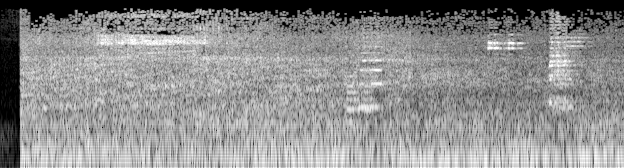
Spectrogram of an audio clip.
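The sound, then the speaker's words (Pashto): Busy large passenger bus terminal in Quetta: a dense, steady roar of traffic and engines, with a few vehicle horn toots, one long and several short. “دا په کوټه کې د مسافرونکو بسونو یو لوی اډه ده چې لدی ځای هر ورځ په سلګونو لوی او واړه مسافرونکي موټران د هیواد بیلابیلو ښارونو ته”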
